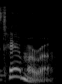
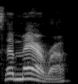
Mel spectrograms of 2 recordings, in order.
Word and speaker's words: Tamara: So it is Tamara. That's right. So Tamara. It's Tamara. Not Tamara.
